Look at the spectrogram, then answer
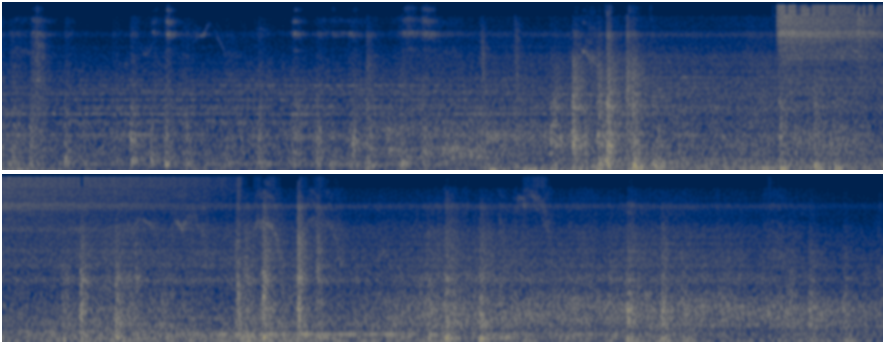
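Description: A moving train rumbles steadily with rhythmic clickety-clack of wheels over rail joints and occasional brief squeals, continuous and fairly loud throughout, with no voices.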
